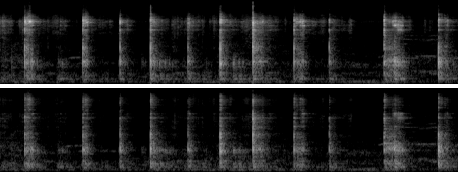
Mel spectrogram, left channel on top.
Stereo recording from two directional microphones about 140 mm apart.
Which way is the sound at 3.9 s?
20° left (ahead or behind).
